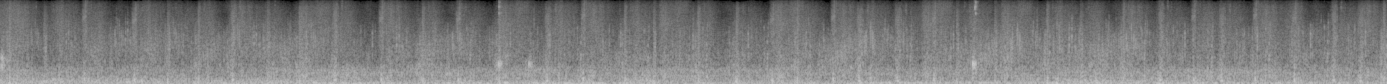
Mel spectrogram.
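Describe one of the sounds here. Fire roars and crackles.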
